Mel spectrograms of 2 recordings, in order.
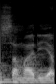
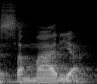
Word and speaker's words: Samária: E até hoje a região, eles não falam Samaria, a pronúncia certa é Samária.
